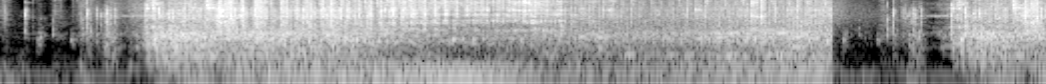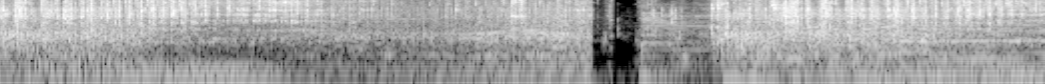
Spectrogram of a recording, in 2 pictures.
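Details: MTD Yard Machines mower with Briggs & Stratton engine after new carburetor diaphragm, air filter, water siphoned from fuel and priming; catches and runs steadily several seconds, cuts out, restarts twice, pulling evenly; normal start and run.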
